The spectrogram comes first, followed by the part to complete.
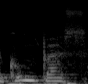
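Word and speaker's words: compàs: Donc, Sébastien Kogan, on parle un tout petit peu de Kumpas, Oui, qui s'écrit Kumpas. qui s'écrit, oui, comme un compas, en fait. C-O-M-P-A-S, avec un accent sur le A, qui veut dire en occitan le tempo.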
